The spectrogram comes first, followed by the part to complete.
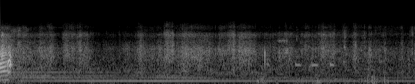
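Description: A steady low hum, with light rustling and scattered faint ticks, and a few short soft peeps about three seconds in.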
